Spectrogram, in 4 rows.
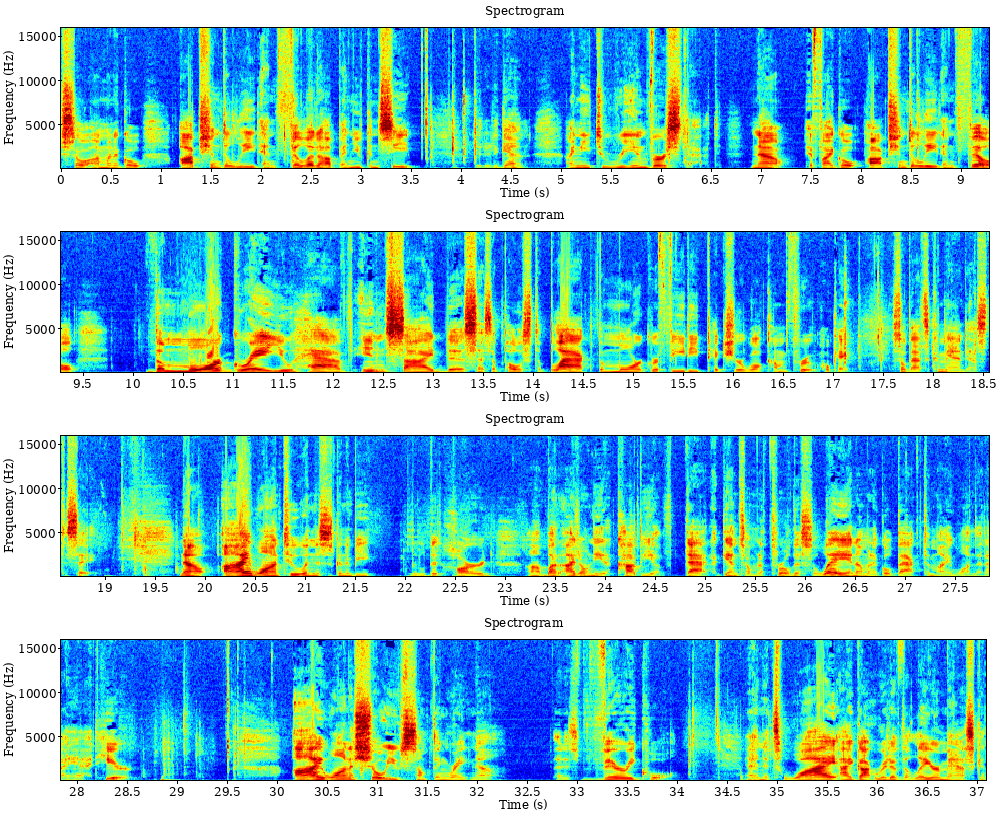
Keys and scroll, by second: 3.3 alt+super+z, 5.5 shift+super+i, 16.5 super+d, 17.7 super+s.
